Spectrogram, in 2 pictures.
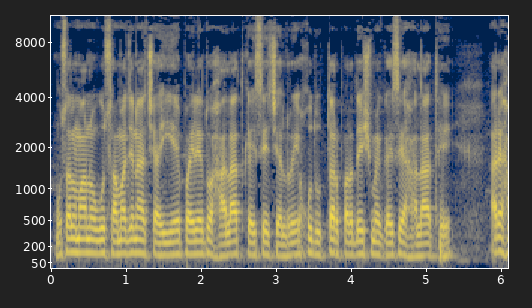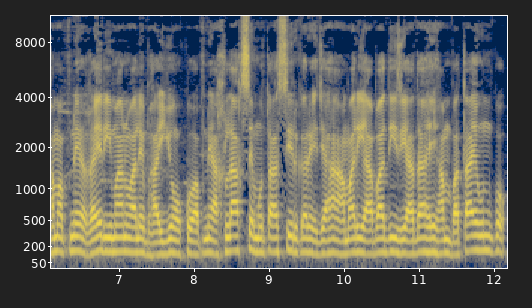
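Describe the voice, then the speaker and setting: A man's voice: mid-range voice, fairly even intonation, normal speed. Emphatic preaching Indian man. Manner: scolding, emphatic repetition. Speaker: Islamic scholar answering questions. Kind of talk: religious Q&A answer, preaching.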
